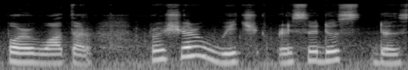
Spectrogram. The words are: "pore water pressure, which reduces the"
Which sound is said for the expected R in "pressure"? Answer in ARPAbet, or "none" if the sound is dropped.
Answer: R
